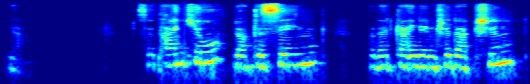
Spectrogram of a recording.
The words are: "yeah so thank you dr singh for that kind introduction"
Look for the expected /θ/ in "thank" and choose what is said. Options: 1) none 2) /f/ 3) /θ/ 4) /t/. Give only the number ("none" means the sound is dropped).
4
